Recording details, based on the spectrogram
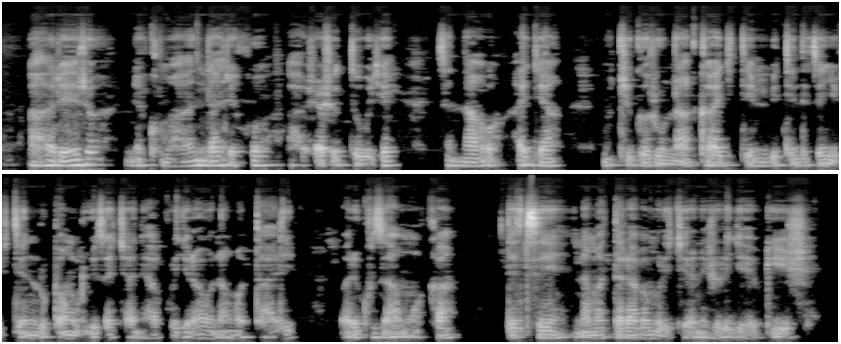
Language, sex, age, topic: Kinyarwanda, male, 18-24, government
